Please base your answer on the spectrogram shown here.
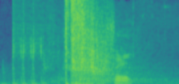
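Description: Gunfire in the video game Quantum Break, a quick rattling volley followed by a sharp louder blast and a short tail of shots, with a voice briefly audible amid the shooting.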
